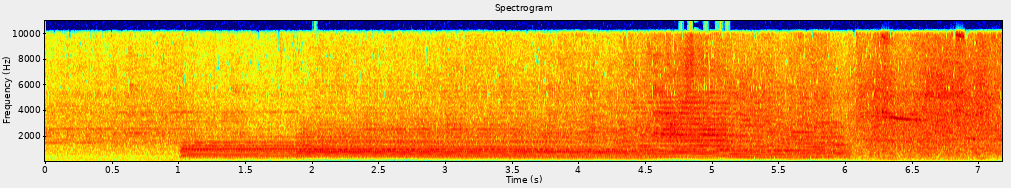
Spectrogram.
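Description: A train horn blares loudly as a train approaches.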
